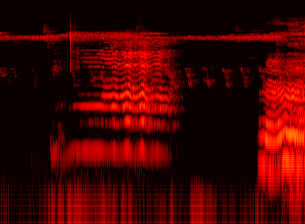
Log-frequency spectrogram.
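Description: Seven-day-old goat kids bleating up close: a long, wavering high cry, a short pause, then a second strained bleat.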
